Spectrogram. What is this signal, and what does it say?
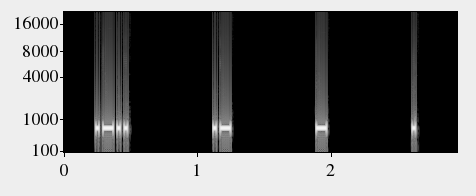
Morse code, heard as a keyed tone, about 45 wpm, spaced as for 12 wpm, 700 Hz. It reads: LATE
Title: 8x Character Spacing - Top 300 Words - 45wpm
